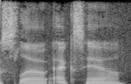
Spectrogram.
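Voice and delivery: usual speaking voice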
